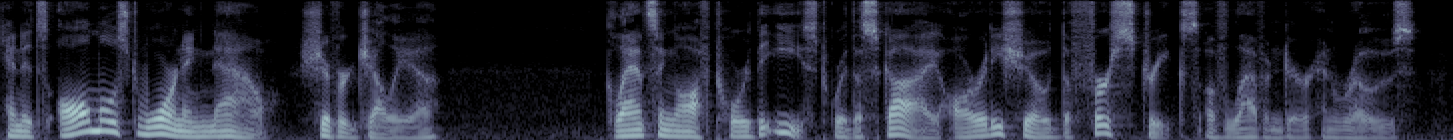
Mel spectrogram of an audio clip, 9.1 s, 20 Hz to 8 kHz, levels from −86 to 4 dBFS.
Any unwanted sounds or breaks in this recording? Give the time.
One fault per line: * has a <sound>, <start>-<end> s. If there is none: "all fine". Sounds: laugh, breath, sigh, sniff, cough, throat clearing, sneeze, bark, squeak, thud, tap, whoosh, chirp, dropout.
all fine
